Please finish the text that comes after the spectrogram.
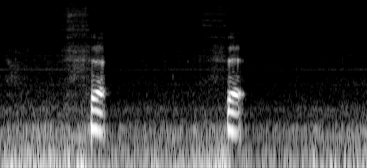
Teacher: آپ کی جو زبان ہے وہ آپ کے اوپر کے دانت اور نیچے کے دانتوں سے ذرا سا باہر نکلے گی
